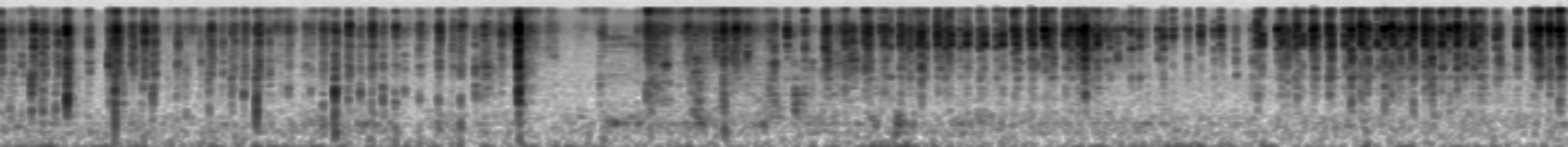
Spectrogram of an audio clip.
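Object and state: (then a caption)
Plastic handheld game console tapped. Fingertips and short nails tap rapidly on the back and top lid of a closed, small, hollow black plastic Nintendo DSi handheld console held in hand. The result is a fast, steady patter of crisp, bright clicks with almost no ring.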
